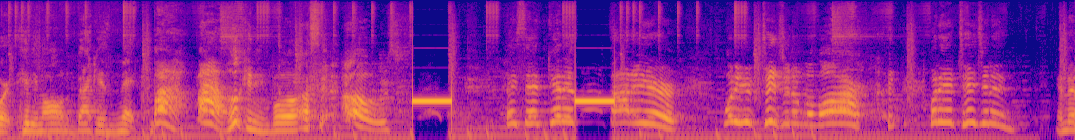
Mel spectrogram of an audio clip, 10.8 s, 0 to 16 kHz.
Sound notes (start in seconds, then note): 5.7 beep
